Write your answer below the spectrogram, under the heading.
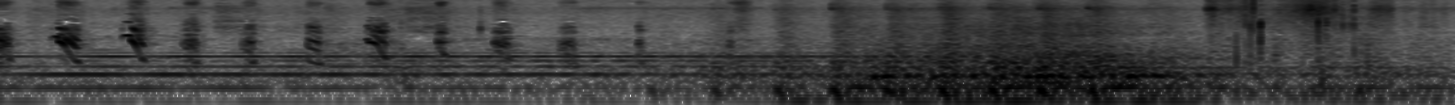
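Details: One-week-old Cocker Spaniel puppies give a quick string of thin, high squeaks, each sliding downward, about four per second, then a rustling, rushing swell of noise over a steady low hum.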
